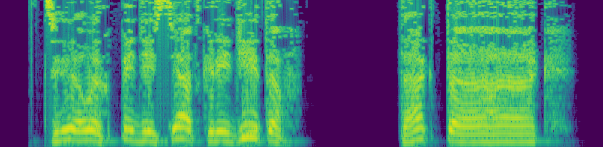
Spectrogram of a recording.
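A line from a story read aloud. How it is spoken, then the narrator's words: Noisy eager exhale. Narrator (Russian): Почуяв первую информацию, шумно выдохнул журналист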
